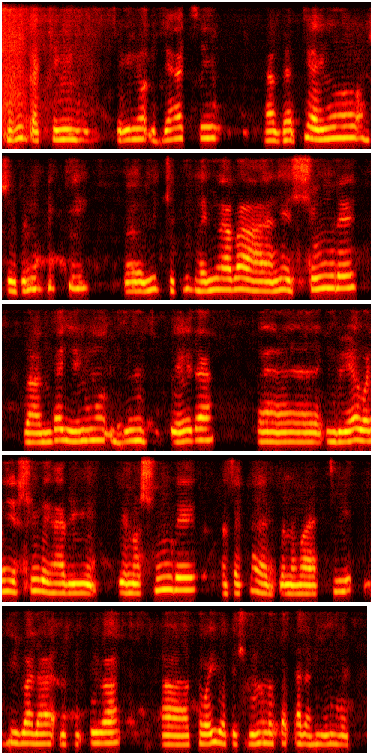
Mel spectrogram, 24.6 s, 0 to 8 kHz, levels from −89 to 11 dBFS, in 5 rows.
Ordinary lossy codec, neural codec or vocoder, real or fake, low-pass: Opus, 32 kbps; codec, 24 kHz, 1.2 kbps, DualCodec; fake; 7.2 kHz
